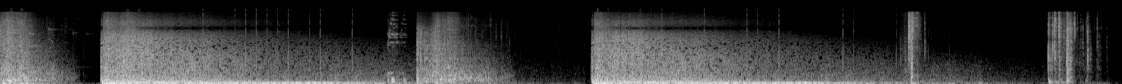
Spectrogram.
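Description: Explosions boom and rumble away.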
